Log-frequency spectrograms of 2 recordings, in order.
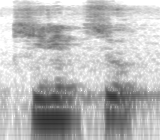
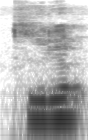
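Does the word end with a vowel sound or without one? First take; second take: with vowel; without one. First: The word ends with a full tsu syllable. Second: The final vowel is dropped, ending on t. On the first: "sebenarnya dibacanya kiritsu" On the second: "kata senseinya untuk penyebutannya menjadi kirit"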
